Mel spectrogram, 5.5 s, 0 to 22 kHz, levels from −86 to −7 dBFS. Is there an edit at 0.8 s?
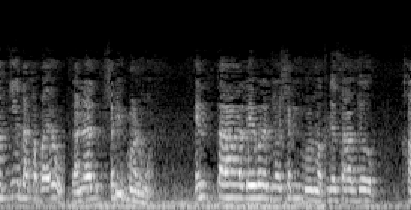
yes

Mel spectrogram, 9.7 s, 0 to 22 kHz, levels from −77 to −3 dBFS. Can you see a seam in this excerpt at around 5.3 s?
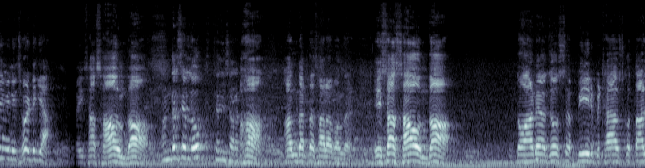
no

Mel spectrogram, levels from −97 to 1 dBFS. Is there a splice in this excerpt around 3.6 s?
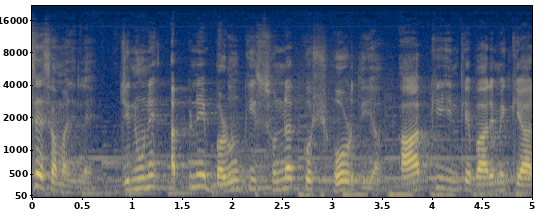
yes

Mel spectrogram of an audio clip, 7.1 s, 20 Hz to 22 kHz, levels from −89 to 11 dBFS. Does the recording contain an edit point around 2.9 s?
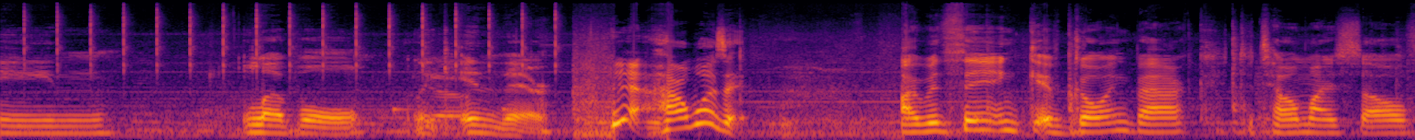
yes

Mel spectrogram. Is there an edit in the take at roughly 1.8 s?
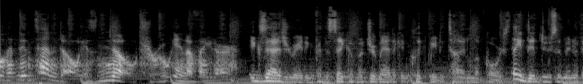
yes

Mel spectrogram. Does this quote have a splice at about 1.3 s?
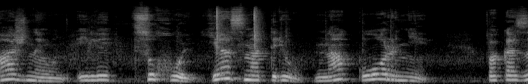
yes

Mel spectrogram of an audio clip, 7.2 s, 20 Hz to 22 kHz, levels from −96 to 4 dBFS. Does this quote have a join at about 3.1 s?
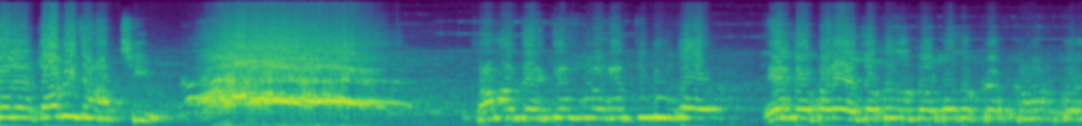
no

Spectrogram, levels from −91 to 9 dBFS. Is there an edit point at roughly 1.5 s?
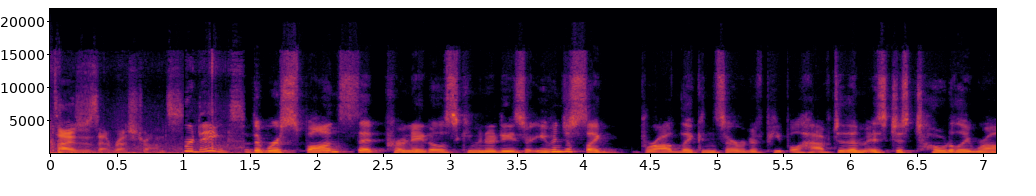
yes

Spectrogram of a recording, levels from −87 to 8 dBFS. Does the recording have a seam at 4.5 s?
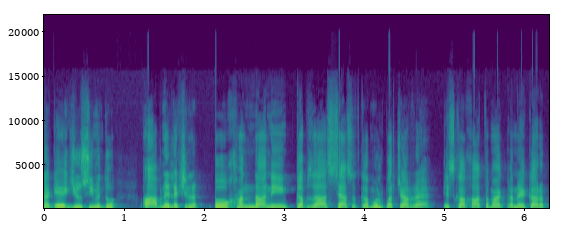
no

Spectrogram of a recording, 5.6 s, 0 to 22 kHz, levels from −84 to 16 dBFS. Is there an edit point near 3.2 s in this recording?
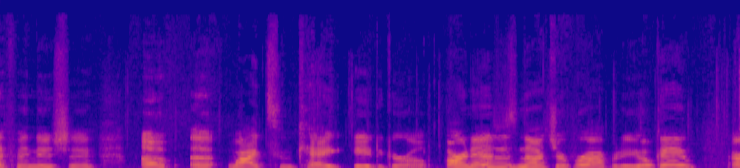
yes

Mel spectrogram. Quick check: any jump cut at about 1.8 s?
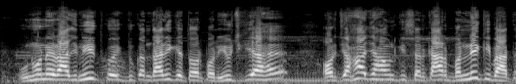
no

